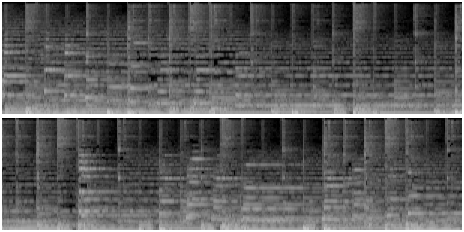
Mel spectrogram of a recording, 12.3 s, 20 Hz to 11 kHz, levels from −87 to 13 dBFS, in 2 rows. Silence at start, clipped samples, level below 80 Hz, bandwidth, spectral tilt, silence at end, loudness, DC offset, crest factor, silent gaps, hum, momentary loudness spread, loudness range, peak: 0 s; under 0.1%; -24 dBFS; 11 kHz; -5.5 dB/octave; 0 s; -24 LUFS; under 0.1%; 16 dB; none; none; 6 LU; 2 LU; -4 dBFS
